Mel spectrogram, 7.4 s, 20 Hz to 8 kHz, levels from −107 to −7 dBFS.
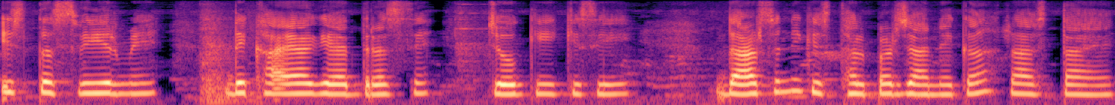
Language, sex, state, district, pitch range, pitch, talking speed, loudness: Hindi, female, Uttar Pradesh, Lucknow, 235-255 Hz, 245 Hz, 130 wpm, -19 LUFS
